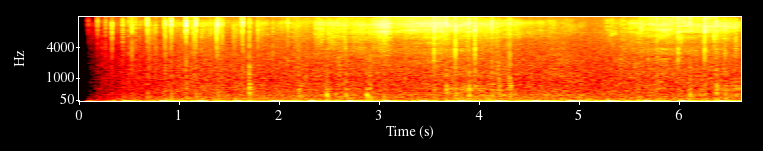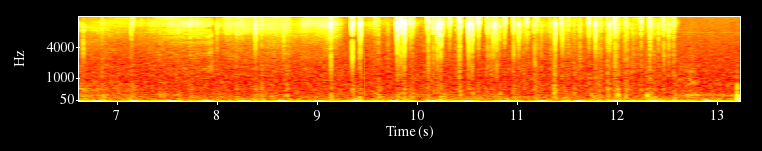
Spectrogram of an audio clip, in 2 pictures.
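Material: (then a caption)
Paper card. Long manicured nails tap and scratch across a row of seven Harry Potter paperback spines with paper and card covers, standing in a cardboard box set. The result is a steady stream of quick, light clicks mixed with a dry, hissy scratching that stays soft and even throughout.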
